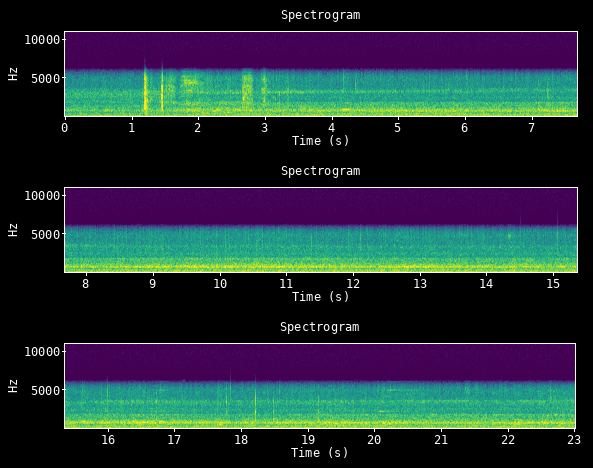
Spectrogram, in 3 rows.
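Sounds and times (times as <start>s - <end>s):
vehicle cabin rumble: 0.6s - 23.0s.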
